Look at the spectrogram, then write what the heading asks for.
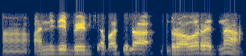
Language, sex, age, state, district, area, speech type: Marathi, male, 18-30, Maharashtra, Washim, urban, conversation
